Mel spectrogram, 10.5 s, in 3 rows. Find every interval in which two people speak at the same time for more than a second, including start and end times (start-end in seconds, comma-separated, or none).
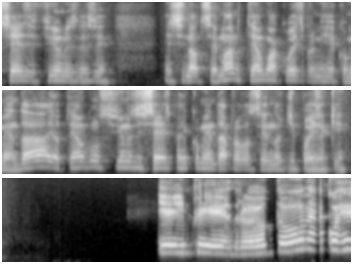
none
